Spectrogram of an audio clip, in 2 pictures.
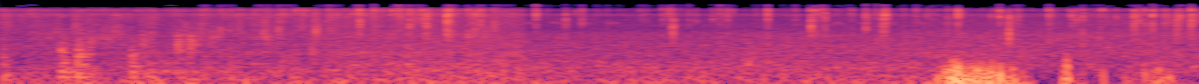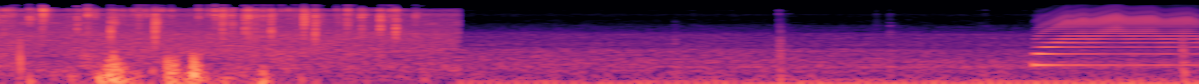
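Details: Typhoon wind and rain roar with dense crackling and thumps for about eight seconds, then a low steady hum, ending with a brief tonal chime.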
